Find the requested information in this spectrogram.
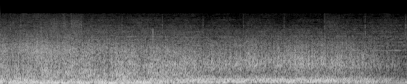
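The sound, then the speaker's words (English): A rocket launch rumble as a sound effect: a dense, loud, steady roar with a deep low end, easing off slightly near the end. “We are cleared for takeoff. 10, 9, 8, 7, 6, 5, 4, 3, 2, 1, fire!”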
